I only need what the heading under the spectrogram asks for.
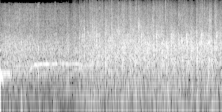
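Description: Sustained applause from a large audience at the Molière awards ceremony, dense and steady clapping that swells slightly, with a brief whistle-like tone early on and no voices standing out.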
